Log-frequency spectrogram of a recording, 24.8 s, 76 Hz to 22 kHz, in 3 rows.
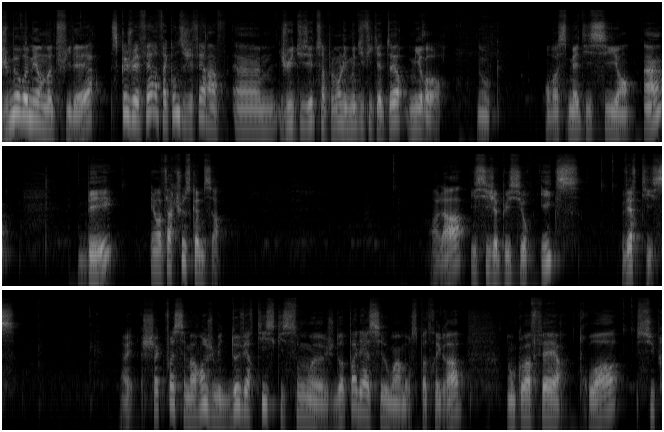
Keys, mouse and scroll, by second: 0.0 z, 5.7 b, 7.9 1, 9.1 b, 14.7 x, 17.0 middle click, 17.9-19.4 scroll up 5, 19.4 z, 21.8 shift+click, 23.6 3, 24.3 click.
